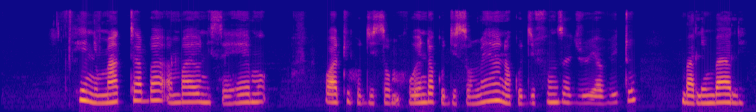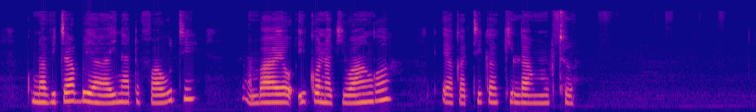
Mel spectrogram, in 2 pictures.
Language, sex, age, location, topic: Swahili, female, 25-35, Nairobi, education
